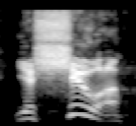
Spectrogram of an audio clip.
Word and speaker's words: Yeshua: So Yeshua would be how we'd say that. Or how they would spell it would be Y apostrophe Shua, and the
